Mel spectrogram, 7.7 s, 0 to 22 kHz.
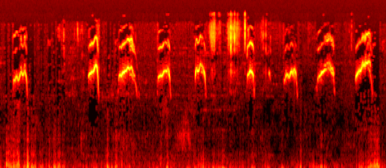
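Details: Newly hatched eaglet's nest in December 2022, where a bald eagle calls with a long run of about ten piercing, arched whistles, steady and evenly spaced, against a low rustling, rumbling background.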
